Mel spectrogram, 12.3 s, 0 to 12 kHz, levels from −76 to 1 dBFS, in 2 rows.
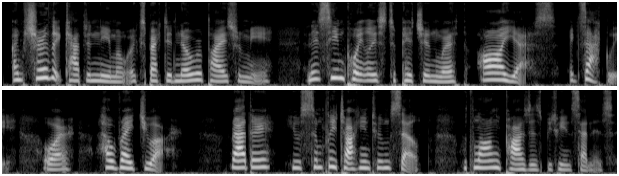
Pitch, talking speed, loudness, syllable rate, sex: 240 Hz, 185 wpm, -21 LUFS, 5.7 syllables/s, female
